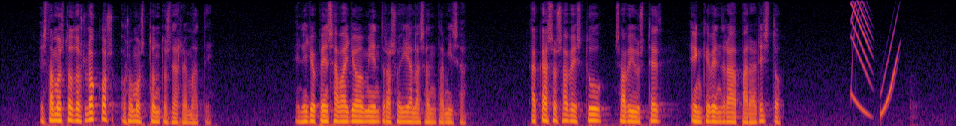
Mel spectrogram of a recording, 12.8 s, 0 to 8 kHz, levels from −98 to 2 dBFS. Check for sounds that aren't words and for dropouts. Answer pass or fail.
fail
